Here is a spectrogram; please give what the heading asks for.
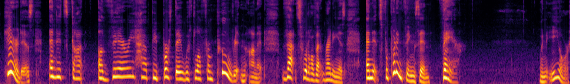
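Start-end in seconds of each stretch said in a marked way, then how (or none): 0.1-9.2 lively, emphatic show-and-tell; excited Pooh. Acted. Pooh explains his gift to Eeyore, lively and excited. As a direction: present it eagerly, punching the first and last words.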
